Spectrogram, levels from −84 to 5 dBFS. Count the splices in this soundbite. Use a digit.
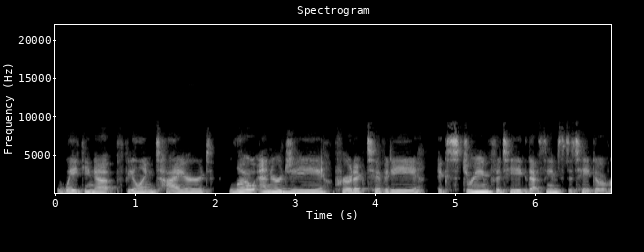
3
